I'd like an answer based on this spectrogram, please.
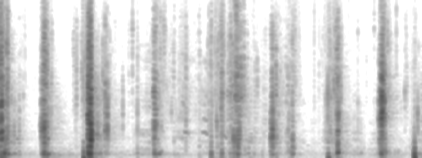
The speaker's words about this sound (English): is pummeling cooked apple pulp through a food mill. It's the beginning of something called apple butter.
